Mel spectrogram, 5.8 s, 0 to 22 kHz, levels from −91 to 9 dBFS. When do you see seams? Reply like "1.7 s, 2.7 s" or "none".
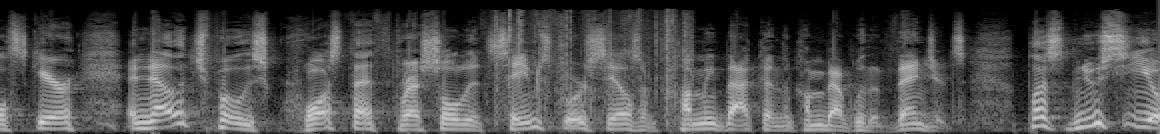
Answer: none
